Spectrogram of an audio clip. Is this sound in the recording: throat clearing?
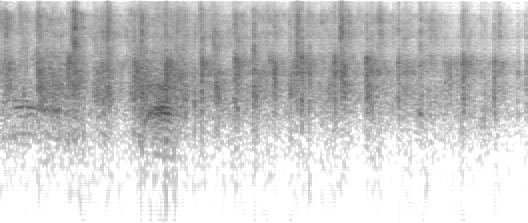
no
